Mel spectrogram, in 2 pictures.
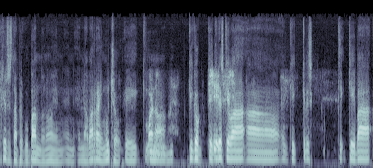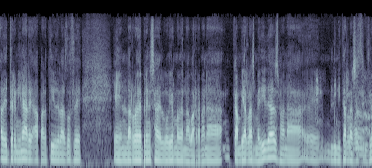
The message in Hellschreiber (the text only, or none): none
